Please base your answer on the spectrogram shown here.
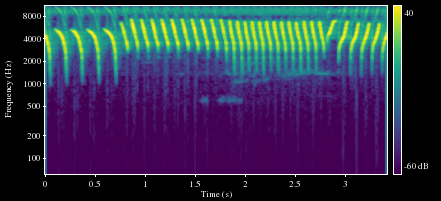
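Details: Pet canary in long rolling song, used as a lure to prompt other canaries to sing: a few descending whistled sweeps, then rapid repeated high trilled notes, shifting pitch near the end, about 200 notes a minute.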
